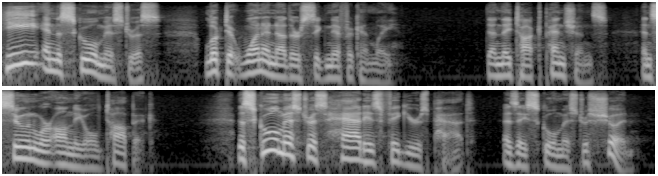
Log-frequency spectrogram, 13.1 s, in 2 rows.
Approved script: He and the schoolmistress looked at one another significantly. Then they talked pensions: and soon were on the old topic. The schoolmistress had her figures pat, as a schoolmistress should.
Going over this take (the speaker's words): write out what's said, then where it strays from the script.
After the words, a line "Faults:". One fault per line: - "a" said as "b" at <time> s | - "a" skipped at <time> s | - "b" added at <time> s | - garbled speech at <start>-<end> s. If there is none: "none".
He and the schoolmistress looked at one another significantly. Then they talked pensions: and soon were on the old topic. The schoolmistress had his figures pat, as a schoolmistress should.
Faults:
- "her" said as "his" at 10.1 s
